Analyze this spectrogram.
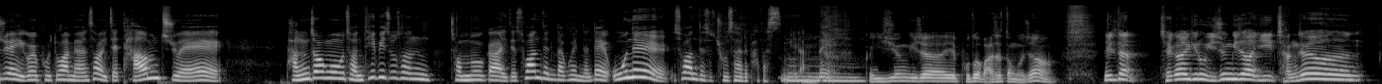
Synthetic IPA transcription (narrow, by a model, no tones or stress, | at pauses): d͡ʑue̞iɡʌɭpodoɦamjʌnsʰʌid͡ʑe̞taɯmd͡ʑue̞ | paŋd͡ʑʌŋot͡ɕʌntʰibid͡ʑosʰʌnt͡ɕʌmːuɡaid͡ʑe̞sʰoandwe̞ndaɡohe̞nːɯnde̞ʔonɯɭsʰoandwe̞sʰʌt͡ɕosʰaɾɯɭpadas͈ɯmɲḭda̰ne̞kaid͡ʑjuŋɡid͡ʑae̞podoama̰d͡ʑʌt͈̚ʌnɡʌd͡ʑonde̞iɭt̬͈an | t͡ɕe̞ɡaaɭɡiɾoid͡ʑujuŋɡid͡ʑait͡ɕaŋd͡ʑajʌn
